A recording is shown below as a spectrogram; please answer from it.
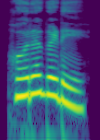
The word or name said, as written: ಹೊರಕಡೆ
